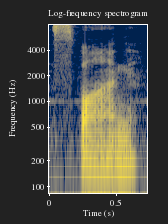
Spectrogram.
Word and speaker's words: Spong: Yes, Spong, S-P-O-N-G.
